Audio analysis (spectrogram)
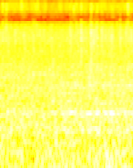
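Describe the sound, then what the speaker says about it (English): Heavy rain in a storm drumming on outdoor heat pump units, a dense, steady hiss that carries on without a break for the whole short stretch. "Look at that rain. Wow. You can hear it on the heat pumps."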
